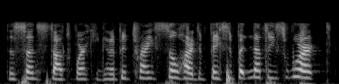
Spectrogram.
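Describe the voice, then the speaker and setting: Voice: high-pitched, fast talker, bright, forceful tone, dry recording, highs cut off, voice pushed up. A reader voicing a frightened young filly unicorn who pleads that she is trying to fix things. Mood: pleading.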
